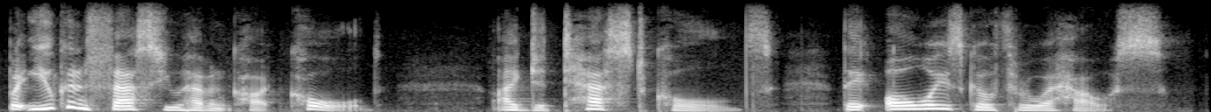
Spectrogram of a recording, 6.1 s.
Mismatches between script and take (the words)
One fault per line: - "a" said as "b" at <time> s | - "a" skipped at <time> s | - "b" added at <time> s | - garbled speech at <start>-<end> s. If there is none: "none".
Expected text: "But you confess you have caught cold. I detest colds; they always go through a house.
- "have" said as "haven't" at 0.9 s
